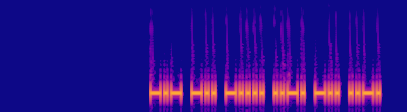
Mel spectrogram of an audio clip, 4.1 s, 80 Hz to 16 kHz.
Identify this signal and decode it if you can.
Morse code, heard as a keyed tone, about 36 wpm, 700 Hz. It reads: KD6FDF
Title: USA Call Signs - 6 Characters - 35wpm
